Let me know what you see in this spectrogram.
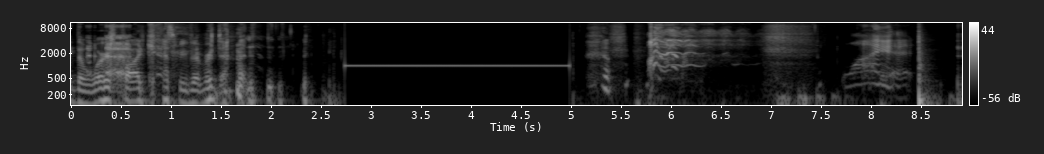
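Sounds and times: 
speech: 0:00.0 - 0:02.5, 0:05.2 - 0:06.1, 0:07.8 - 0:08.6
high-pitched censorship bleep over podcast speech: 0:02.8 - 0:05.0.

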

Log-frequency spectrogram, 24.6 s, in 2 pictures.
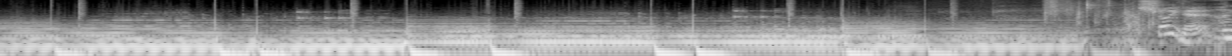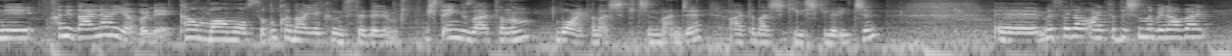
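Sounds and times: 
podcast jingle music: 0:00.0 - 0:11.2
speech: 0:12.4 - 0:24.6.

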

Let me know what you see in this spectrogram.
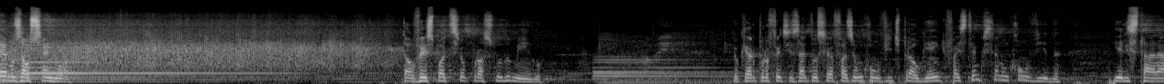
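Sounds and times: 
speech: 0:00.0 - 0:01.0, 0:04.0 - 0:06.2, 0:07.3 - 0:11.6
congregation applauding at a church service: 0:00.0 - 0:05.0.

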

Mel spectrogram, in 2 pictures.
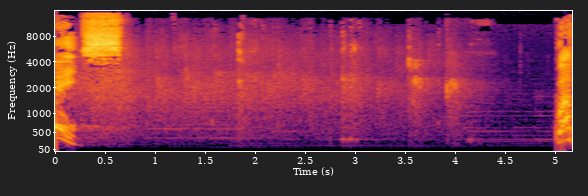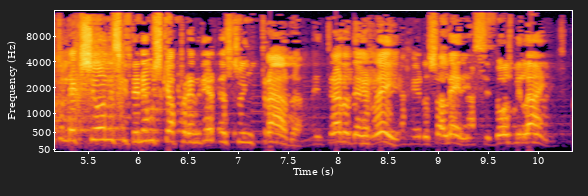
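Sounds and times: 
audience applause: 0:00.0 - 0:04.2
speech: 0:00.1 - 0:00.5, 0:05.0 - 0:10.3.

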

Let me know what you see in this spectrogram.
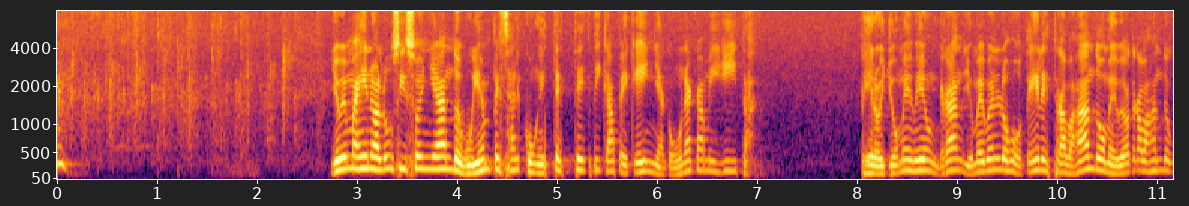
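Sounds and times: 
applause: 0:00.0 - 0:02.8
speech: 0:02.8 - 0:07.1, 0:08.0 - 0:11.1.

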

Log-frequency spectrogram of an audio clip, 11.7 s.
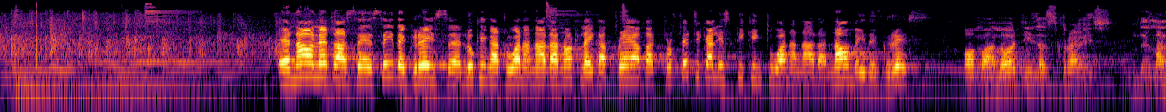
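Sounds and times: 
audience clapping: 0:00.0 - 0:03.6
speech: 0:02.8 - 0:11.6.

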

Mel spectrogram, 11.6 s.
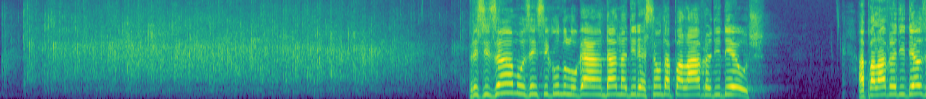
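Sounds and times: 
audience applauding: 0:00.0 - 0:05.9
speech: 0:05.9 - 0:09.6, 0:10.7 - 0:11.5.

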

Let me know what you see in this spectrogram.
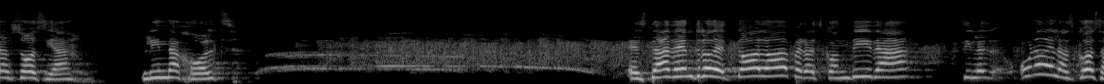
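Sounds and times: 
speech: 0:00.0 - 0:02.5, 0:06.3 - 0:11.0
audience applause: 0:02.6 - 0:11.0.

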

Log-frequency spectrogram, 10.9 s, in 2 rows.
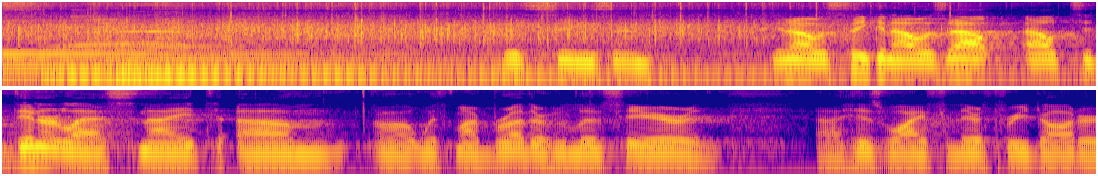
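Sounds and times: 
audience hand clapping: 0:00.0 - 0:05.6
speech: 0:02.5 - 0:10.9.

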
